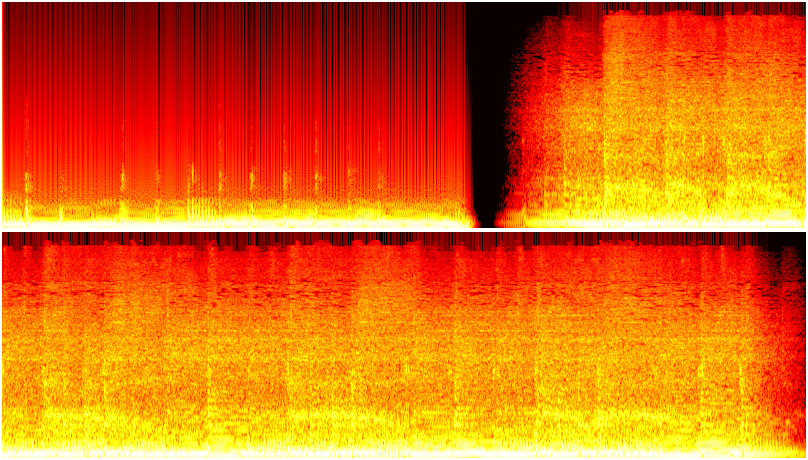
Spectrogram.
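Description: Electric bass guitar (a Fender Precision Bass played with a pick, in drop B tuning) playing a low riff on its own in evenly picked notes. It cuts off after about four and a half seconds, and after a short pause a full, loud band mix with distortion fades in under the bass, plays on, and fades out near the end.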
